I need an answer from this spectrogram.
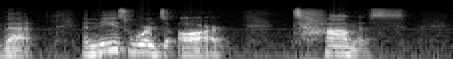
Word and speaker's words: Thomas: spelled with a th they are pronounced as if they were spelled with a normal T like that and these words are Thomas Thompson Teresa Thailand Thames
